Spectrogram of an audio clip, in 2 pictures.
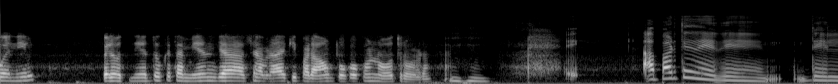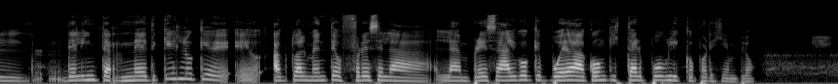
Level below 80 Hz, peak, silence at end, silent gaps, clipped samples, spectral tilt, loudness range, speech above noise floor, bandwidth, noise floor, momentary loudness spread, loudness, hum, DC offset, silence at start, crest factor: -42 dBFS; -2 dBFS; 0.15 s; none; under 0.1%; -5 dB/octave; 7 LU; 30 dB; 11 kHz; -53 dBFS; 16 LU; -24 LUFS; none; 0.4%; 0 s; 22 dB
